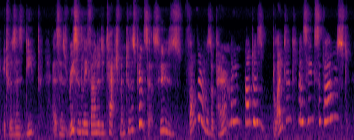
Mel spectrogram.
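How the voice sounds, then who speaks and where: A woman's voice: a little high, big pitch swings, moderate pace, warm tone, a little hiss or hum, poor audio. A woman reading a humorous story aloud as a storyteller, whimsical, with conversational asides.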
